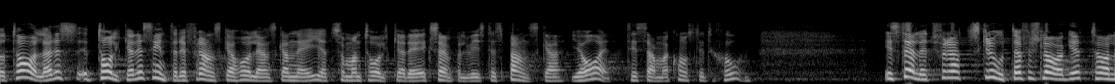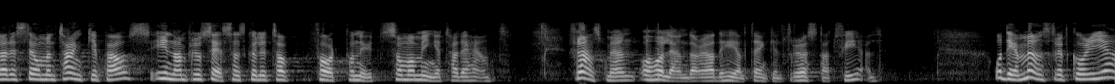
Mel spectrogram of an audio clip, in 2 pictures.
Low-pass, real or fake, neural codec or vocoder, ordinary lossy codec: 7.2 kHz; real; none; none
